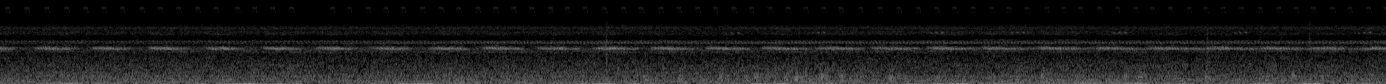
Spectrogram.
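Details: Evening cricket chorus near a deck where a chihuahua puppy rests under decoration lights: bright, high pulsed chirps repeat roughly every half second, steady and unbroken, above a broad low hum of background noise.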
